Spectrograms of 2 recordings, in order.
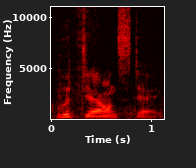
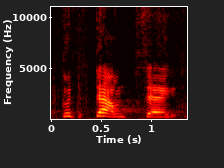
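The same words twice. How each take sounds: First: It is said as warm praise. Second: It is said as a firm command. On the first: The dog is being complimented for staying. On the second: The dog is being ordered to stay.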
